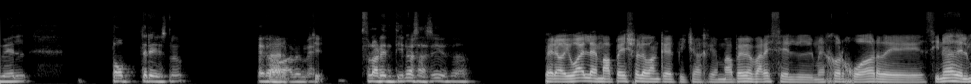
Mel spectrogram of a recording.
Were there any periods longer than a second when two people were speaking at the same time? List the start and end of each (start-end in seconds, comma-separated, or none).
none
